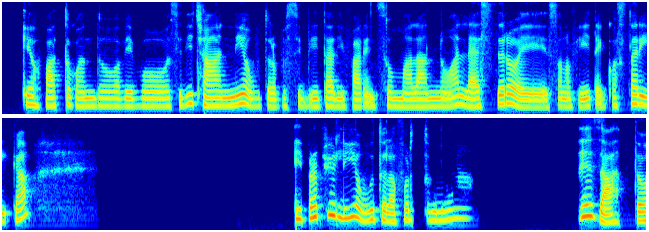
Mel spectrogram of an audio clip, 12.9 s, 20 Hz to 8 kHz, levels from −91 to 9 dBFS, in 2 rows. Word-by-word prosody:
che 195 - 0
ho 180 - -3
fatto 170 +2 -1
quando 165 -1 -3
avevo 160 0 -2
16 205 +5 -4
anni, 170 +4 +3
ho - - +3
avuto 160 -1 -6
la 150 - -3
possibilità 160 +1 -4
di 155 0 -2
fare 150 -1 -2
insomma 155 - -3
l'anno 155 +1 -1
all'estero 185 +3 +2
e 145 -2 +1
sono 155 +1 -4
finita 155 +2 -3
in - - -6
Costa 175 +4 -2
Rica 195 - +1 2.7
e - - +6
proprio 265 +6 +5
lì 255 -2 +3
ho - - +5
avuto 205 0 +1
la 175 -2 +2
fortuna 205 +4 -4 1.0
Esatto. 190 - +4
165 Hz, 140 wpm, -23 LUFS, 160-200 Hz, 2.7 s, e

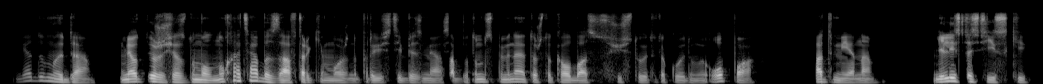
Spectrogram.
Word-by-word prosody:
Я 155 +8 -14
думаю, 160 -9 -3
да. 90 -5 -2 0.3
Я 115 +3 +5
вот 125 -2 +3
тоже 130 -6 +5
щас 105 +1 +1
думал, 100 -1 +2
ну 110 +6 0
хотя 170 +5 +2
бы 120 -7 +2
завтраки 95 0 +2
можно 95 -1 -5
провести 95 +1 -5
без 90 -2 -6
мяса, 90 -1 -5
а - - -5
потом 115 +8 -5
вспоминаю 115 +1 -1
то, 110 - -3
что 105 - -6
колбасы 95 -2 +1
существуют. - - -7
И - - -23
такой 90 - -8
думаю 90 0 -11
опа, 115 - -1 0.6
отмена. 90 -7 0 0.6
Или 135 +6 +7
сосиски. 105 -6 +3
100 Hz, 175 wpm, -25 LUFS, 90-120 Hz, 0.6 s, Или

